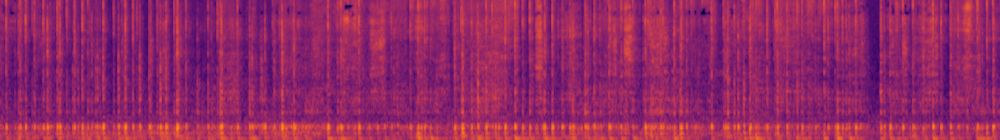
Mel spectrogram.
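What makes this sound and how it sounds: Long pink almond-shaped acrylic nails tap and scratch quickly with both hands across a solid, flat, white glossy laminate tabletop. A dense, unbroken stream of sharp clicks and dry scratching fills the clip, with a steady low-mid tone beneath and bright, hissy edges. The pace shifts but never stops, with a brief dip near the end.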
